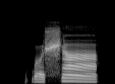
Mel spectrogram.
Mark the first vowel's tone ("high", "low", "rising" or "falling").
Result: low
